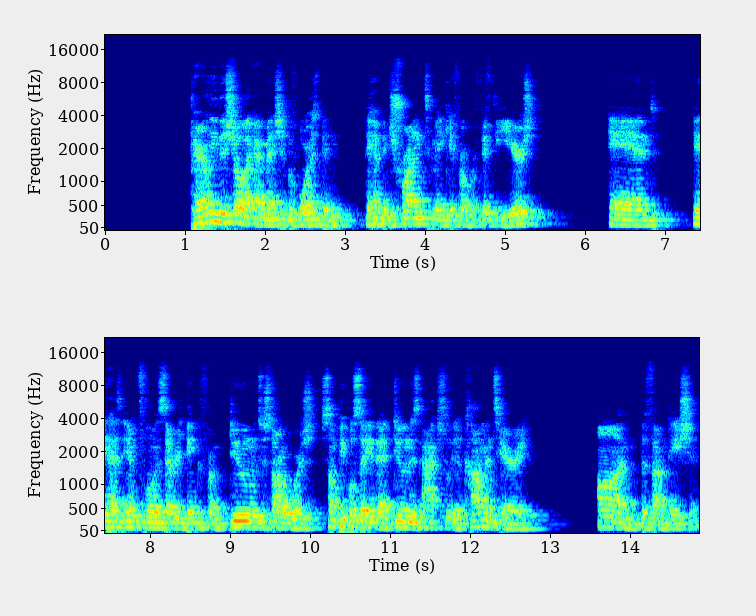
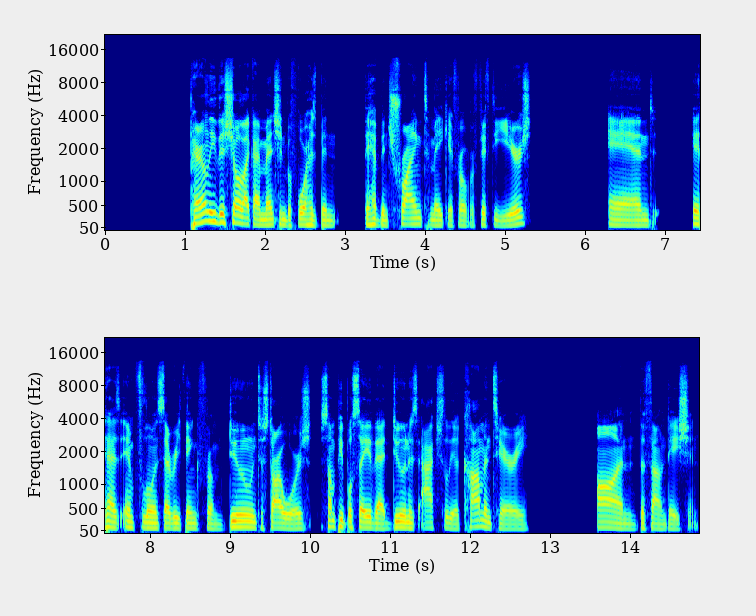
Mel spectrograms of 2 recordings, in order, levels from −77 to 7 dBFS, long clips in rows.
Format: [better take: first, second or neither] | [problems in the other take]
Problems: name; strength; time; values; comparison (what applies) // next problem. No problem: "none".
second | off-mic speech; far // room echo; noticeable; dies away in 0.5 s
